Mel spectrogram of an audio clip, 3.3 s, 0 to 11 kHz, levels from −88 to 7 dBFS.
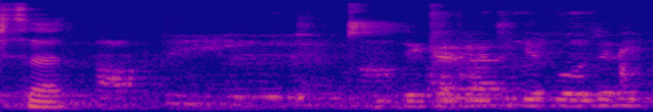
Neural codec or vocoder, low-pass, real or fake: autoencoder, 48 kHz, 128 numbers a frame, DAC-VAE, trained on Japanese speech; 9.9 kHz; fake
